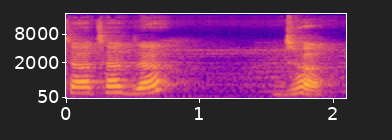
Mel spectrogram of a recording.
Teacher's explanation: च, छ, ज, झ, ये आपके चारों च, छ, ज, झ स्पर्श संघर्षी होते हैं।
